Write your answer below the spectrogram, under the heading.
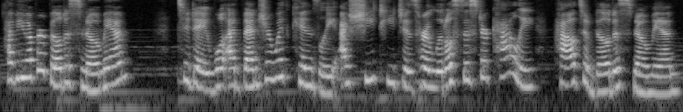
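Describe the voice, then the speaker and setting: Slow, expressive woman reading a story. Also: sits high, faint music behind. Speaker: children's story reader. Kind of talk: bedtime read-aloud narration.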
